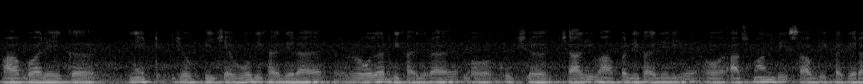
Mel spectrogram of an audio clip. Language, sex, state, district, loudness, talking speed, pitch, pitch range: Hindi, male, Chhattisgarh, Sukma, -34 LUFS, 230 wpm, 100 Hz, 95-105 Hz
